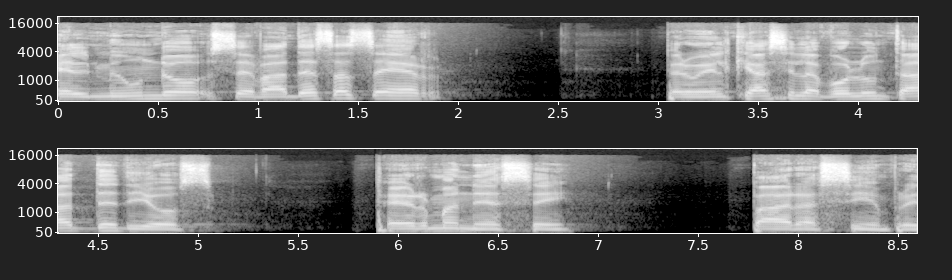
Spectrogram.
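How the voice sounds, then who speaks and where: Speaking at a fairly slow pace with long, frequent pauses, a man keeps a medium pitch, ordinary pitch variation and very even loudness. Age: 60s. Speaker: pastor. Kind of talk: sermon.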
